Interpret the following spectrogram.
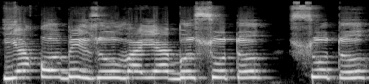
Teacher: سوت یہ موٹا ہو جائے گا یعنی صاد ادا ہوگا۔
